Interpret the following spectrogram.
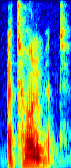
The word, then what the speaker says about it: atonement: But the pronunciation of it can be emphasized differently in order to arrive at a different realization. And in this case, it was at one-ment.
